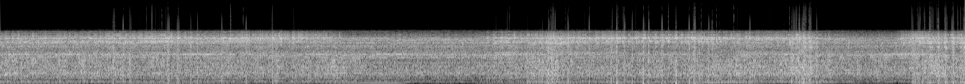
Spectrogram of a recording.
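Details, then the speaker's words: Turning a goblet from beetle-killed pine on a lathe with a sharp-pointed tool: continuous rough fluttering scrape with rapid uneven rattling as the tool catches; tool chatter that will mark the wood unless smoothed later. "those chatter sounds. You hear that little chatter going in there. That's going to make a real weird look on the wood if you don't smooth that off later."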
